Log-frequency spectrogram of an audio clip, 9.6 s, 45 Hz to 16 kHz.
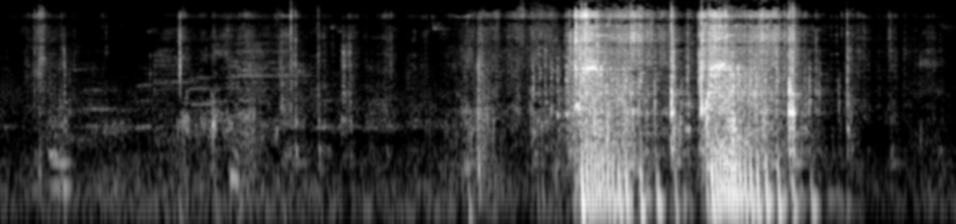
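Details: Stihl BR 340 backpack blower after no-start, flooded carburetor cleaned of excess fuel: a few rattly pull-start attempts, then the two-stroke catches and revs in two loud bursts; normal start now.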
